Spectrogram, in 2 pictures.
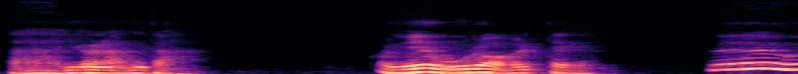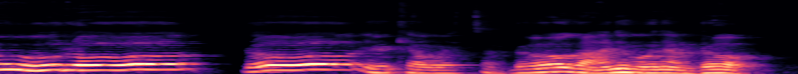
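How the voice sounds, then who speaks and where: A singing critic breaks down a singer's performance bluntly and scoldingly, tossing in short affirmations along the way. His mid-range voice is warm and moves at a normal pace, though the sound is lo-fi with a roomy echo.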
